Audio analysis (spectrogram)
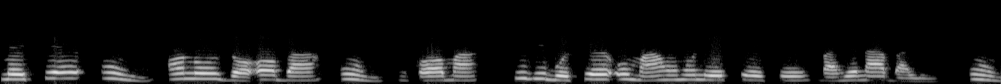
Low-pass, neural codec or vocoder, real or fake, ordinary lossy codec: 3.6 kHz; none; real; Opus, 16 kbps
